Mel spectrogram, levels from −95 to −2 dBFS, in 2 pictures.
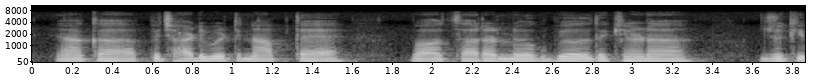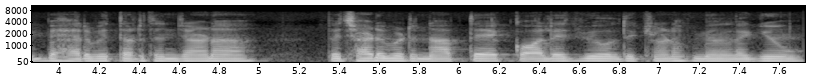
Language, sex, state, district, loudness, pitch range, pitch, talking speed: Hindi, male, Uttarakhand, Tehri Garhwal, -24 LUFS, 115-120 Hz, 115 Hz, 225 wpm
